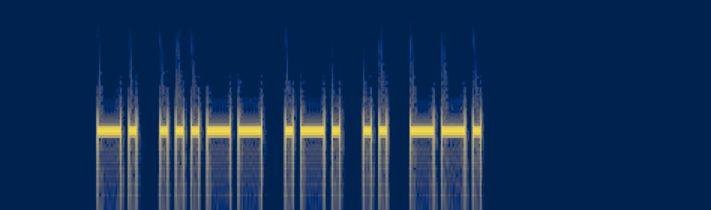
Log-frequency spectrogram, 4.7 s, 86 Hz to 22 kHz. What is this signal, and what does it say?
Morse code, heard as a keyed tone, about 23 wpm, 700 Hz. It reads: N3RIG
